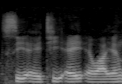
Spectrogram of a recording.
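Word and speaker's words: Catilin: So we formed a company called Catalin. So I was telling Mike that my heart was broken when I found out C-A-T-A-L-I-N was taken, because initially I wanted to say Catalyst and Lin.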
